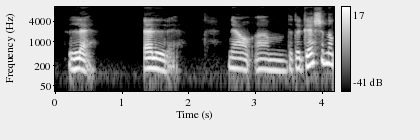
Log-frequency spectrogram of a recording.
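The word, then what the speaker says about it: אֵלֶּה: So we put the accent on the first syllable, elle, and elle means these.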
